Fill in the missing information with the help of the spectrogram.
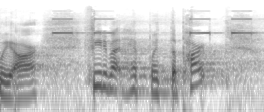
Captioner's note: timer beeps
